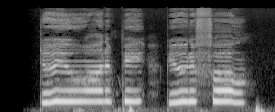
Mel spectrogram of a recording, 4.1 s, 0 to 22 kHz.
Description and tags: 'Do you wanna be beautiful' vocal sample (2)
A female voice singing the lyrics 'Do you wanna be beautiful'. There are three takes of this clip, as per request.
female, girl, lyrics, request, sing, singing, vocal, voice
